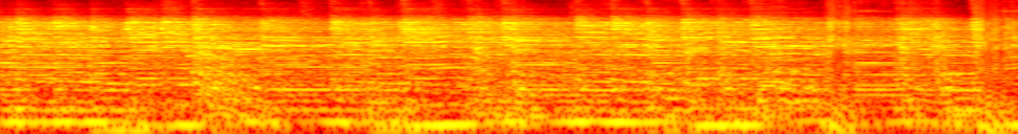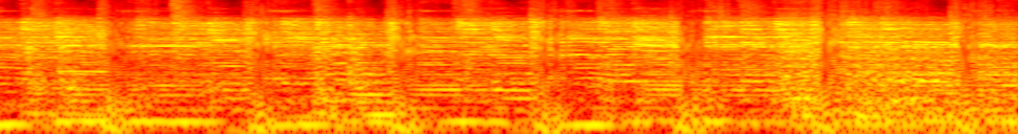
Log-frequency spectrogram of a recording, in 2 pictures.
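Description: Live amplified music: an electric guitar and an acoustic guitar playing together. A low, regular thudding beat comes in about four seconds in.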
